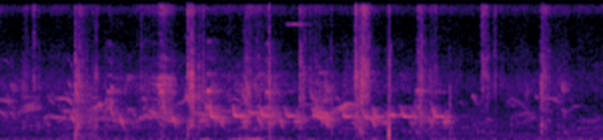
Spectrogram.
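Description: Faint birdsong: a bird repeating short, high, falling notes, in a quick run in the middle, over a low steady rumble, with a few soft knocks.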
